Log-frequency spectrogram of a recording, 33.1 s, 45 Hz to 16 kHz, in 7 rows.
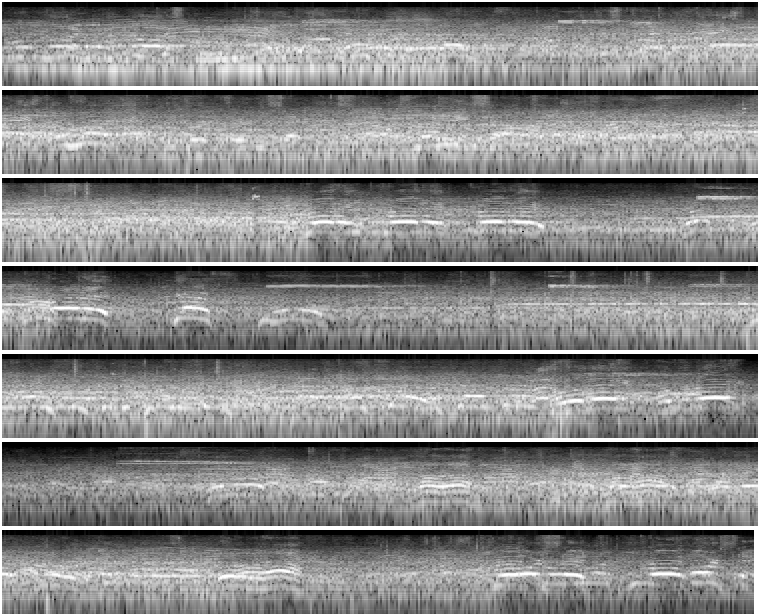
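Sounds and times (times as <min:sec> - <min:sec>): arena crowd noise: 0:00.0 - 0:33.0.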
